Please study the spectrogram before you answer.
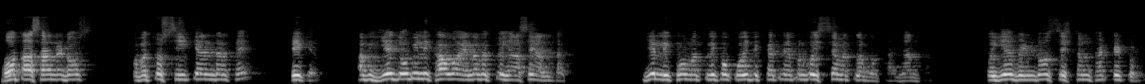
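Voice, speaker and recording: A man with a Rajasthani accent teaching a class in a high voice. He goes through each step patiently and keeps asking his students whether it is clear. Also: lo-fi sound. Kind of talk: classroom lecture.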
